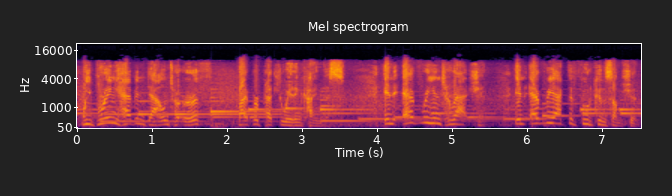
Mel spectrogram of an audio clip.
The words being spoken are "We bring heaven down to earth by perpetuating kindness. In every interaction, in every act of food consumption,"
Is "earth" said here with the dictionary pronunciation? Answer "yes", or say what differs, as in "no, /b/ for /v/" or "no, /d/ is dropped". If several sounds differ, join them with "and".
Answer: yes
